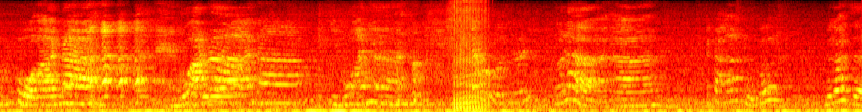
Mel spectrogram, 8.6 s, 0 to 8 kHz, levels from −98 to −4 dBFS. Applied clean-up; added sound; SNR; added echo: none; Drill; 1 dB; reverberation time 0.3 s.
